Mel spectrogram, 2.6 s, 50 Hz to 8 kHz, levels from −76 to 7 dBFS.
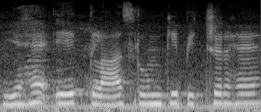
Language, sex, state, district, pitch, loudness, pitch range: Hindi, female, Punjab, Fazilka, 205 Hz, -12 LUFS, 195-210 Hz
